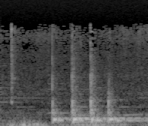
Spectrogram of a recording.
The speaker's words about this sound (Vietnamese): cửa lại truyền tới tiếng gõ nhẹ nhẹ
